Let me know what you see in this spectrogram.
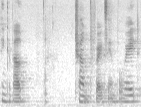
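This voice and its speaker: A woman's voice with audible room echo. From Southern California, near Los Angeles. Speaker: academic researcher. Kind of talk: live podcast conversation. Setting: live recording with audience.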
